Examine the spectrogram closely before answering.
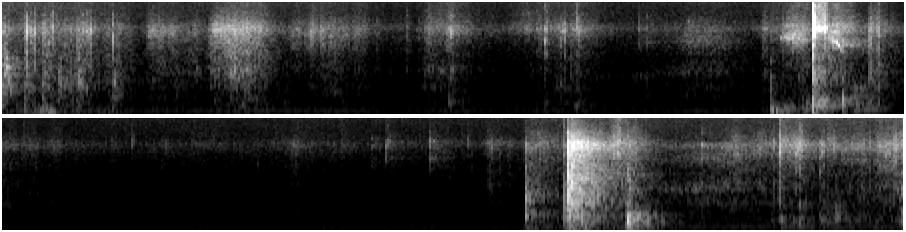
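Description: Paperback manga volume being handled, its paper pages rustling as they are flipped. A sharp loud crackle comes about four seconds in, then a few seconds of silence, then more loud handling noise near the end.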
